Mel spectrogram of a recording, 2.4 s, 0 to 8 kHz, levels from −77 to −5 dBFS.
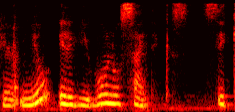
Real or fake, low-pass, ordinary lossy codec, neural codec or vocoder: fake; 7.2 kHz; AAC, 32 kbps; codec, 16 kHz, 0.4 kbps, LongCat-Audio-Codec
